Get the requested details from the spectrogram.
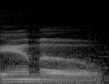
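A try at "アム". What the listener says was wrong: No, it's not ammo, it's amu.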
